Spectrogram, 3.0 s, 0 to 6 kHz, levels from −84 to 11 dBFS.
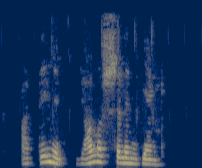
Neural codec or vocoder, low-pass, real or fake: none; 5.4 kHz; real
